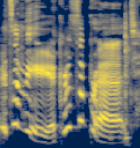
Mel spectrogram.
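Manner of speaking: jokey plumber voice, then drop back down; bad Italian accent. Riffing on the Italian joke, a cartoon Italian voice. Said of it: "just really bad Italian".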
